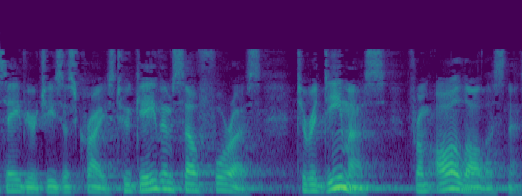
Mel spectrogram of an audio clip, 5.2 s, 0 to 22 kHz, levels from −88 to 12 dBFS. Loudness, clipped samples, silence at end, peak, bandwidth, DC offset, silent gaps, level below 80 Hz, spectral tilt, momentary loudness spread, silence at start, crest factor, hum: -27 LUFS; under 0.1%; 0 s; -10 dBFS; 8 kHz; under 0.1%; none; -60 dBFS; -6 dB/octave; 14 LU; 0 s; 16 dB; none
